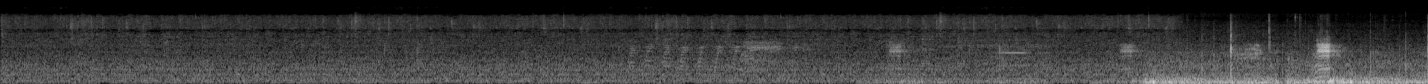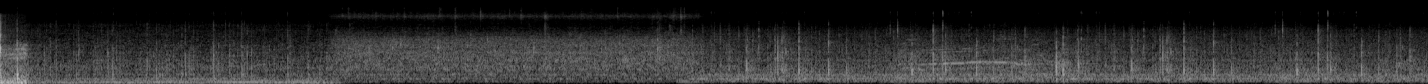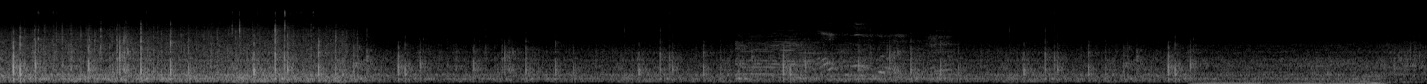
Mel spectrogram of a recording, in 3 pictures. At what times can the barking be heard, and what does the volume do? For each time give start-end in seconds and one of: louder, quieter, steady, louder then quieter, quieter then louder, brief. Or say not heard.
not heard.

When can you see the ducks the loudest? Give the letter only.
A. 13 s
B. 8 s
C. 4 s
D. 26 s
A.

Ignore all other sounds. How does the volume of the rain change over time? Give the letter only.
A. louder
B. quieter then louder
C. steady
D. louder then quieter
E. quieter
E.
